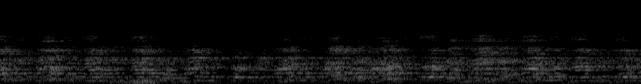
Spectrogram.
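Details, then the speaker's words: Brachycephalic dog: high-pitched, harsh noisy breathing, stridor, which in a brachycephalic dog indicates the larynx as the source, per the BOAS respiratory functional grading scheme. "is larynx okay so that's larynx if you hear that in a brachiophilic dog it's larynx"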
